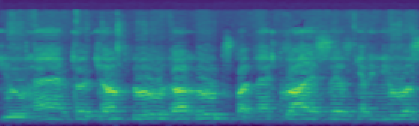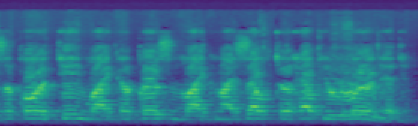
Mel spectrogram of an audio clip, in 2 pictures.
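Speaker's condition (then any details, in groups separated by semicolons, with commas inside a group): Cerebral palsy, athetoid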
